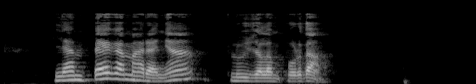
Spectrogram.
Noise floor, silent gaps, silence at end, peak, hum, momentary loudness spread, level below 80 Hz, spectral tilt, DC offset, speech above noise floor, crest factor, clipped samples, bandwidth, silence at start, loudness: -79 dBFS; none; 0.7 s; -6 dBFS; none; 10 LU; -70 dBFS; -4 dB/octave; under 0.1%; 55 dB; 20 dB; under 0.1%; 12 kHz; 0.55 s; -24 LUFS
